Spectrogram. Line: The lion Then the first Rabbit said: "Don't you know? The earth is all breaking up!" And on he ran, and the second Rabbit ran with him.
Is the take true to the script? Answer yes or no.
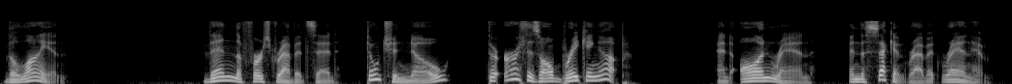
no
